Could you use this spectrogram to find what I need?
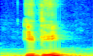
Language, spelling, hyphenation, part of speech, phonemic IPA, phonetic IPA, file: Basque, idi, i‧di, noun, /idi/, [i.ð̞i], Eus-idi.ogg
- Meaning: ox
